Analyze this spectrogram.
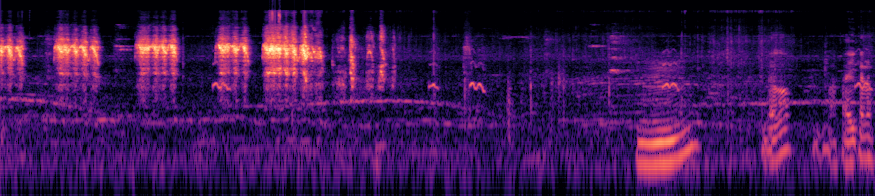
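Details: Home-raised baby birds at night feeding: five rasping, hissing begging calls in the first three seconds, then quieter chirps, a woman speaking, and a short low tonal sound near the end.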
